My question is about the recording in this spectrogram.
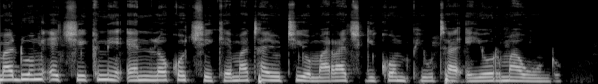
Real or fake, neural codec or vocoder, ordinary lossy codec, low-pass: real; none; none; none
